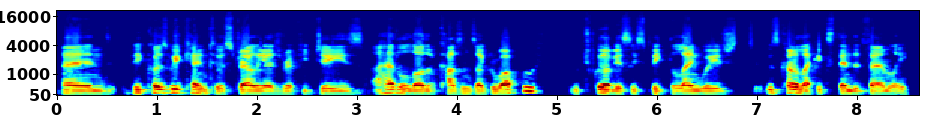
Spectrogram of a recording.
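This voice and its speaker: A young man from Serbia, whose first language is Serbian, speaking as an interview guest. He tells personal stories in a measured, candid way, with occasional stammering restarts. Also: mid-range voice, flat delivery. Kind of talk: reflective personal storytelling.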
